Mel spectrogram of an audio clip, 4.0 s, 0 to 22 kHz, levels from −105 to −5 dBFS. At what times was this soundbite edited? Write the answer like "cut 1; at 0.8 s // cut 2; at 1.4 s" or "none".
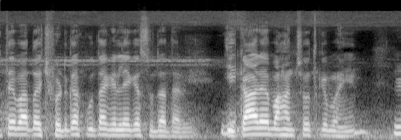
cut 1; at 2.0 s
